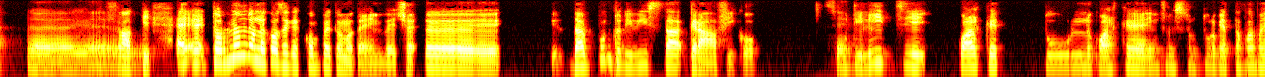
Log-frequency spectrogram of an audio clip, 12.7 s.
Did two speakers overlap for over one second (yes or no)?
no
